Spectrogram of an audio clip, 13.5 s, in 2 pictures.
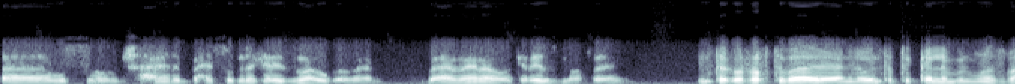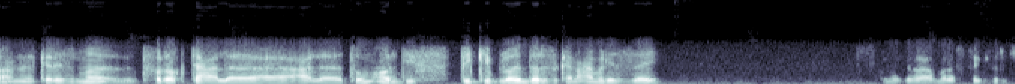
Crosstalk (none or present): none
